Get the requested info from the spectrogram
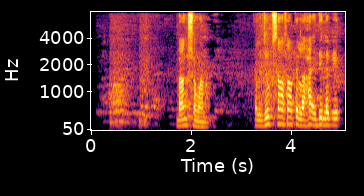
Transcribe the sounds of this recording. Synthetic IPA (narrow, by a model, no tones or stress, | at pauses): baŋʃɔmanaʔ | t̪alɛd͡ʒuksãw̃sãw̃t̪ɛlaɦaɛd̪it̪̚ləɡit̪̚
